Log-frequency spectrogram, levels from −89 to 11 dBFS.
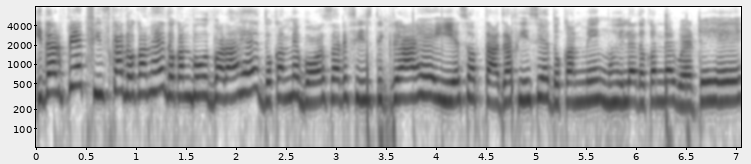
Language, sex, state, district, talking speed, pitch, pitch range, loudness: Hindi, female, Bihar, Gopalganj, 265 wpm, 290 Hz, 265-320 Hz, -16 LUFS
